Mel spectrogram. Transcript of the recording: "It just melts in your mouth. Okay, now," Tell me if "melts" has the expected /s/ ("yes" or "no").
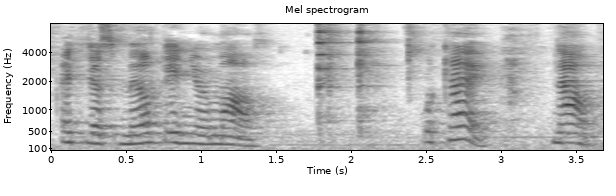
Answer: no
